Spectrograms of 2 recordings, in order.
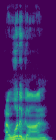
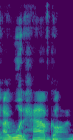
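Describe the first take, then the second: First: "woulda" run together, have cut to a short "a"; casual reduced speech. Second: Slow, every word spelled out, "would have" fully said; slow, each word separate: "would" then "have"; careful full form. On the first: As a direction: say it fast and relaxed, "woulda" as one word. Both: Shown as a demonstration. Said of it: "is literally".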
